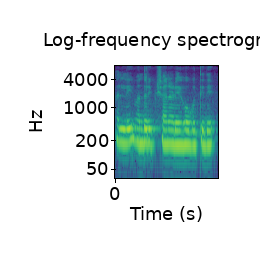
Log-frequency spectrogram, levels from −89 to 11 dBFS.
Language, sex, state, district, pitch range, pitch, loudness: Kannada, male, Karnataka, Bidar, 165-180 Hz, 175 Hz, -12 LUFS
